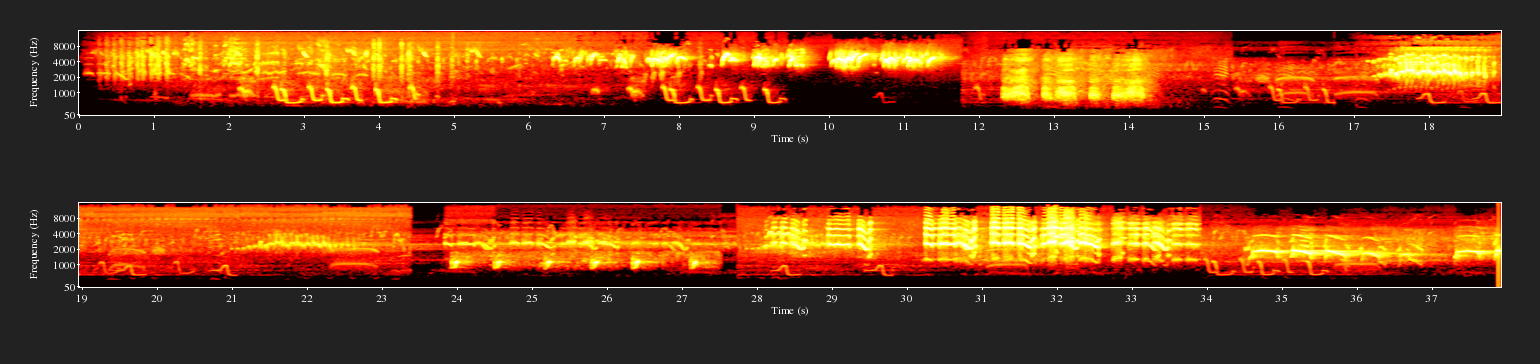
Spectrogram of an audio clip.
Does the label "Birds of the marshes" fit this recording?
Yes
